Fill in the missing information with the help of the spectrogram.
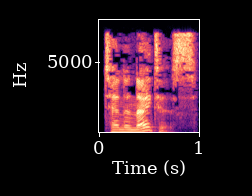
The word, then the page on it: tenonitis: British English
